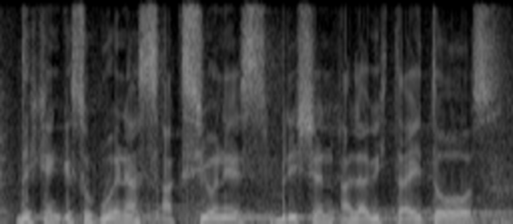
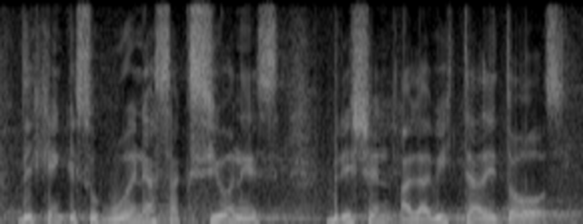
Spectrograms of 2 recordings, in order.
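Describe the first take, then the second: No difference in how they are said.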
